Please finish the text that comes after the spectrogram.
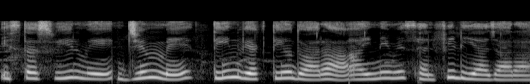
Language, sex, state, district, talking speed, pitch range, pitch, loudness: Hindi, female, Uttar Pradesh, Hamirpur, 170 wpm, 235-290 Hz, 260 Hz, -19 LUFS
